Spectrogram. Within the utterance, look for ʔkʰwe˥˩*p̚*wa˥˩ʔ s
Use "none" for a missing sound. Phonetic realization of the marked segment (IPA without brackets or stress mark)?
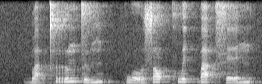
k̚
